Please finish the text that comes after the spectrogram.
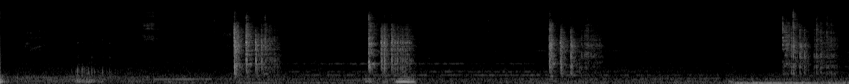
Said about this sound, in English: There is a save, so rolling a lot of these dice, I can't find all my d10.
